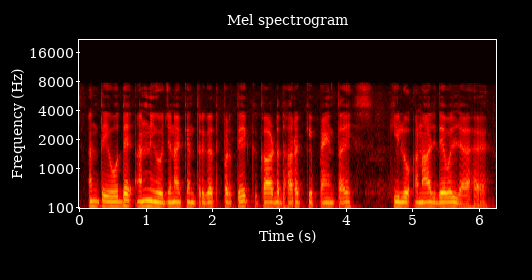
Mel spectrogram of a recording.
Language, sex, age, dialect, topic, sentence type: Magahi, male, 18-24, Western, agriculture, statement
